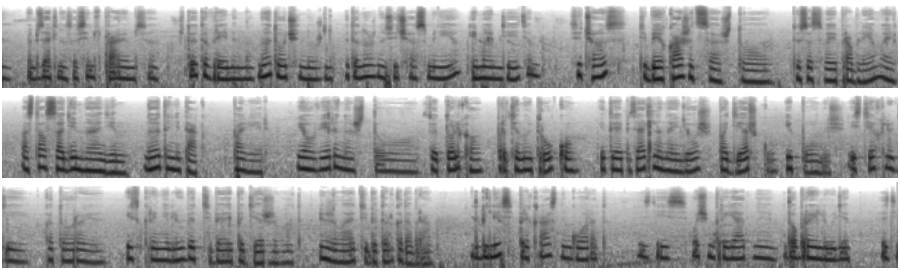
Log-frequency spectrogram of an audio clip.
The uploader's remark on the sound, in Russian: Это сообщение для тебя я записала, прогуливаясь по теплому Тбилиси. Голосовое сообщение.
